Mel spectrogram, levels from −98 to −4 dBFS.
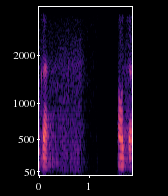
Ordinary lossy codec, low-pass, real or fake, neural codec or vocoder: AAC, 16 kbps; 3.6 kHz; real; none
